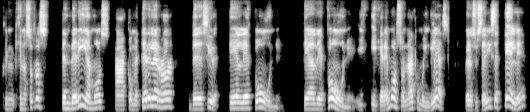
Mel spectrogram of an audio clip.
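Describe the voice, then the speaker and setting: A man whose first language is Spanish, teaching an English pronunciation lesson and slowly repeating model words for his students. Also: fairly high pitch, a bit bright.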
